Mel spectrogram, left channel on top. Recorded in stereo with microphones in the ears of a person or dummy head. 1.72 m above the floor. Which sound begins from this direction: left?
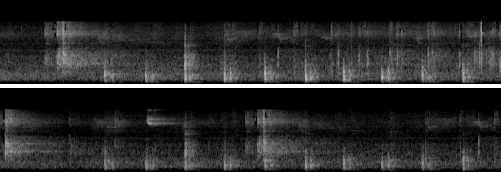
Running footsteps, at 1.0 s.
